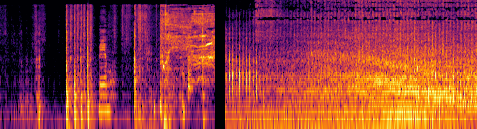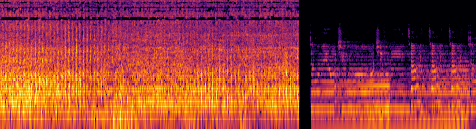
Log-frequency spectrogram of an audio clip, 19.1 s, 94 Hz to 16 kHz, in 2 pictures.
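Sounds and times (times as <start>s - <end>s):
loud engine running: 4.5s - 15.6s.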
